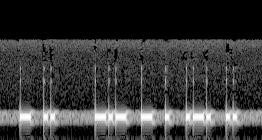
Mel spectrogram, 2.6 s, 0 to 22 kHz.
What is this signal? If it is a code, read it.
Morse code, heard as a keyed tone, about 34 wpm, spaced as for 30 wpm, 560 Hz. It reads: TI KTERI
